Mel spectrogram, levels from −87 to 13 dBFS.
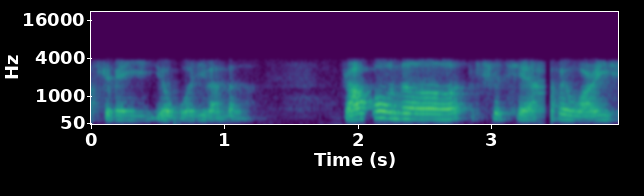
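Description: A short held, buzzy tone at 0.62 to 0.66 s, and a longer one at 3.35 to 3.43 s that fades to silence before speech returns, come from packet loss with pitch repetition. About 40 ms and 80 ms went missing, and the receiver looped the last pitch period to cover each gap.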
